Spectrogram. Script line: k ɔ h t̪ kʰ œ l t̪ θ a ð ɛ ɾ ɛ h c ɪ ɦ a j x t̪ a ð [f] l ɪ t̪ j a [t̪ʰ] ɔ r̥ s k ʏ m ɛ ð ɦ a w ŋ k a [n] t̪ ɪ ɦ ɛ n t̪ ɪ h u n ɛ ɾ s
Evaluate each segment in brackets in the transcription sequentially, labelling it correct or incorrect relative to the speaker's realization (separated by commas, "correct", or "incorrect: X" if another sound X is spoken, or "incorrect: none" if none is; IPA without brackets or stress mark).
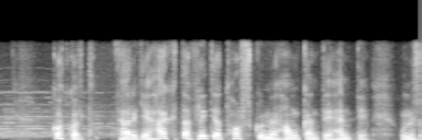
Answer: correct, correct, correct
